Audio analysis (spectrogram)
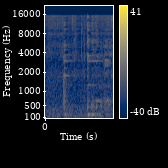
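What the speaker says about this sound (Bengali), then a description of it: "ভেজে নিচ্ছি সুন্দর করে টেস্টি করার জন্য" Sauce with kasuri methi and nuts frying in a pan, a steady soft sizzle with a few louder scrapes of stirring, close and alone.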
